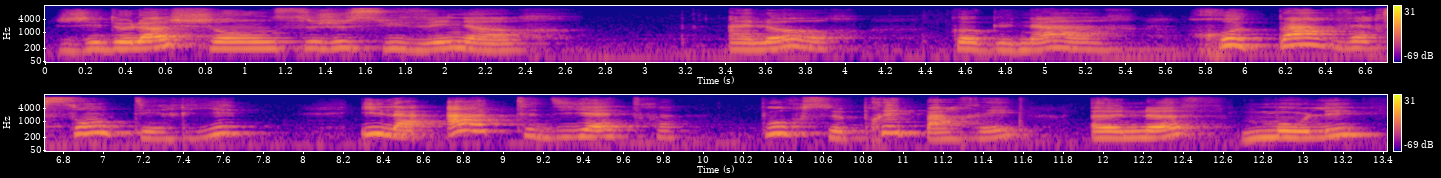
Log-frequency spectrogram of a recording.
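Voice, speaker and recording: A woman narrating a children's picture book in a bright, high voice. She reads slowly and playfully, in a sing-song rhythm. The sound rings in a roomy, echoing space. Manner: slow, sing-song, playful read-aloud. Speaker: storyteller. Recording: roomy echo.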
